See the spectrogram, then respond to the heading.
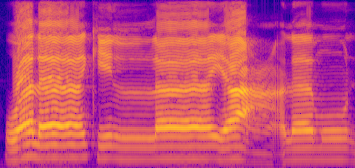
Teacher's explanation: ain usahakan jangan sampai masuk hidung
